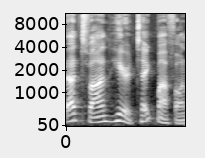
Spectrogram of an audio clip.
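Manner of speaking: acted smug superiority. Retelling handing a phone to a dad when punished: retelling own high and mighty tone. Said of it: "I'd hand it to him all high and mighty".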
